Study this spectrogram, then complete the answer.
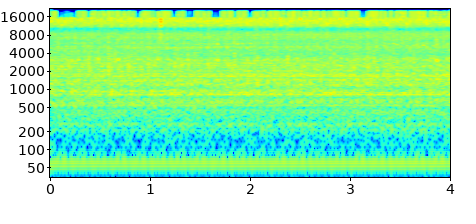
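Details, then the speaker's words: Detroit Diesel DDEC semi truck sat 11 years, first start: fired right up into a deep, steady idle with even chugging pulse, no misses or knocks; oil and air pressure up; normal idle. "Wow. That thing fired right up."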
